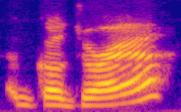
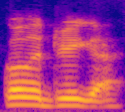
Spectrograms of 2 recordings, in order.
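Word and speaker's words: Golodryga: And then we have on Wednesday, Biana Goldroiga. Okay, Goladriga. Sorry, Goladriga. Wow. Many more of those letters pronounced than I thought there were.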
